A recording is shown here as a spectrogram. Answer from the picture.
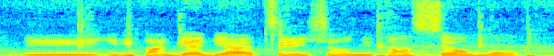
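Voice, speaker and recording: A man's fairly high voice over background music. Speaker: fashion designer. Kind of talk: interview answer.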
